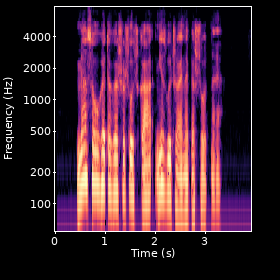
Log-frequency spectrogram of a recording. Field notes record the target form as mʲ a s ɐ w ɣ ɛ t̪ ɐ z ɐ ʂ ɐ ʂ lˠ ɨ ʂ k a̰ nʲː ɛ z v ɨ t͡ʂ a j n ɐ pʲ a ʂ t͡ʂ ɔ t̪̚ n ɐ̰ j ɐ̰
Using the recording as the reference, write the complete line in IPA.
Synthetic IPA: mʲ a s ɐ w ɣ ɛ t̪ ɐ ɣ ɐ ʂ ɐ ʂ lˠ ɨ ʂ k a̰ nʲ ɛ z v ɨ t͡ʂ a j n ɐ pʲ a ʂ t͡ʂ ɔ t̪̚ n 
